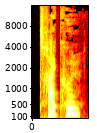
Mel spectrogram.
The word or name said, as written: trækul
